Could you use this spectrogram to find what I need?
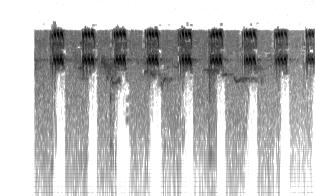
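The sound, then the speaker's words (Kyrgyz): Grasshopper chirping alone: nine short, high, buzzy chirps repeat at an even, steady rhythm, each of similar loudness. “Чегиртке. Чегиртке, чегиртке, секирип кетет элликче, ырдай берет чырылдап”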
